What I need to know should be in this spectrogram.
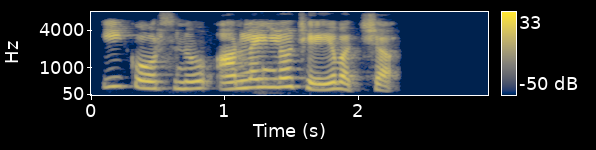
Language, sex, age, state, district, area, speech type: Telugu, female, 45-60, Telangana, Medchal, rural, read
